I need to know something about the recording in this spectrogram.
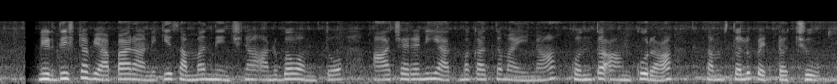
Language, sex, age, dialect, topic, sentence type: Telugu, female, 18-24, Central/Coastal, banking, statement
